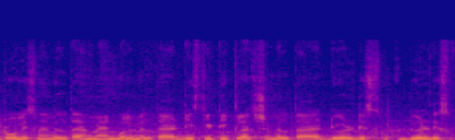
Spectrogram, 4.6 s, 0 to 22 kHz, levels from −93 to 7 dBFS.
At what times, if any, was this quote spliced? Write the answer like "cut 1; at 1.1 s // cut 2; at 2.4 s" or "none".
none

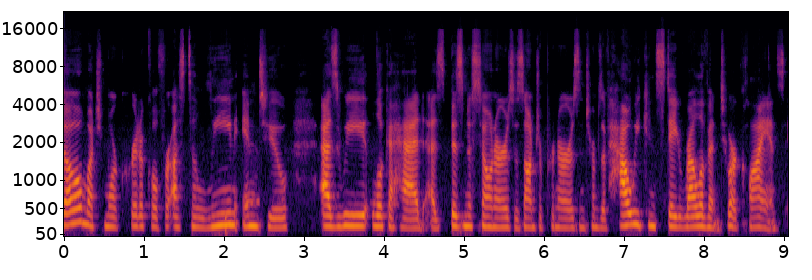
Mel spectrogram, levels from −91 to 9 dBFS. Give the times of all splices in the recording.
none

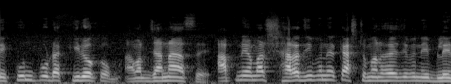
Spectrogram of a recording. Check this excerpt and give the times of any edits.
cut 1; at 2.1 s

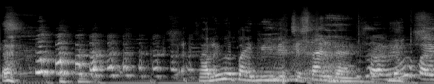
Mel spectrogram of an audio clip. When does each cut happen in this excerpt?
none

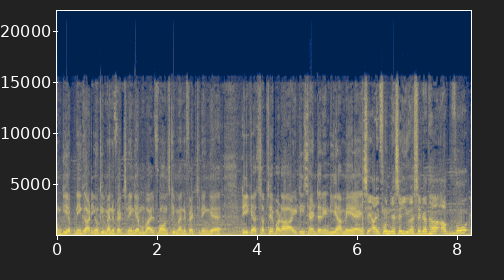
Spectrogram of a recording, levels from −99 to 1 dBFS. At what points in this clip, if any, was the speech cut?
cut 1; at 6.2 s

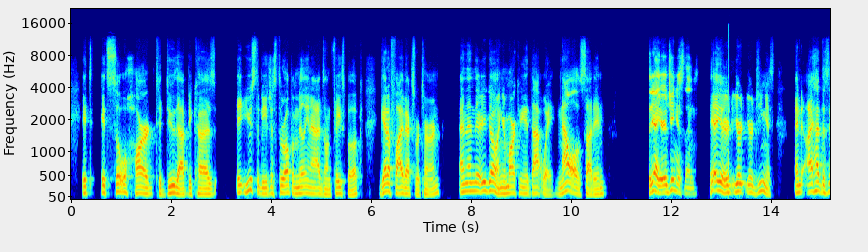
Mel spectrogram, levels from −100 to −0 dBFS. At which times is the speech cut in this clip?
none

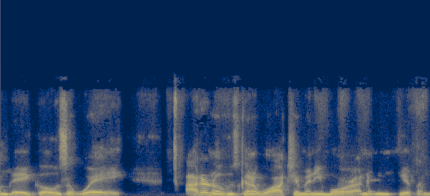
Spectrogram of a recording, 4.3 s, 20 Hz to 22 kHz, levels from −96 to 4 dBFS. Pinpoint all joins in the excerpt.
cut 1; at 1.6 s

